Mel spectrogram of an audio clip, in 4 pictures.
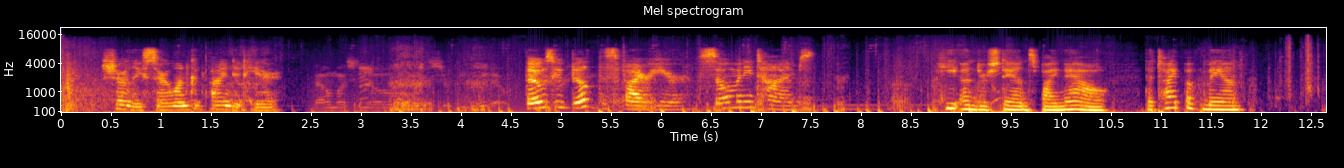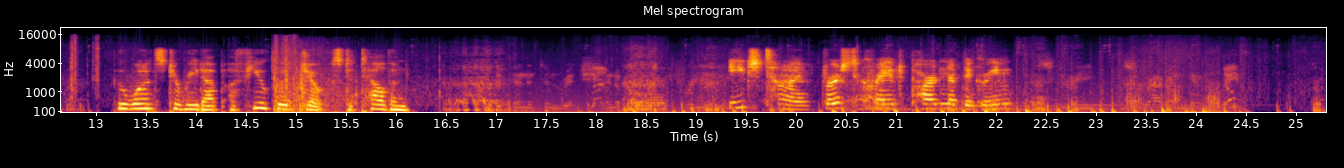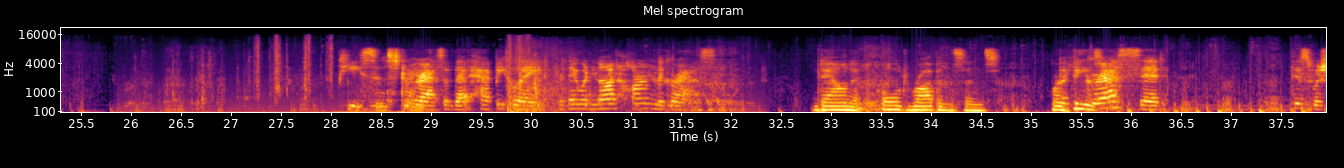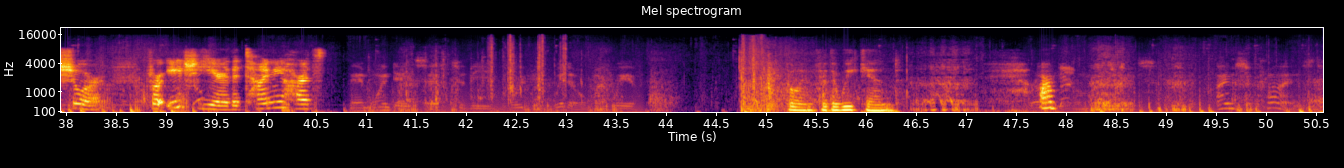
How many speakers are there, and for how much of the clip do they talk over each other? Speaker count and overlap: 4, about 10%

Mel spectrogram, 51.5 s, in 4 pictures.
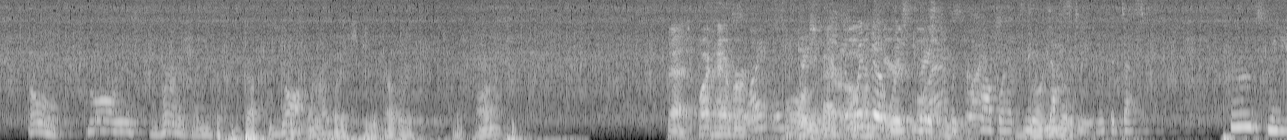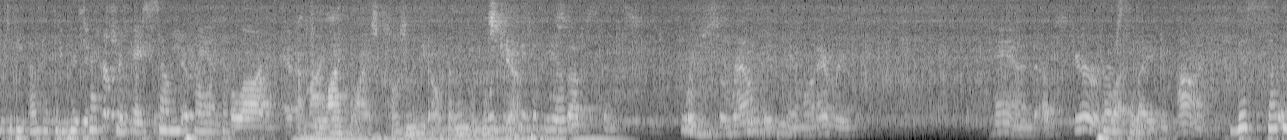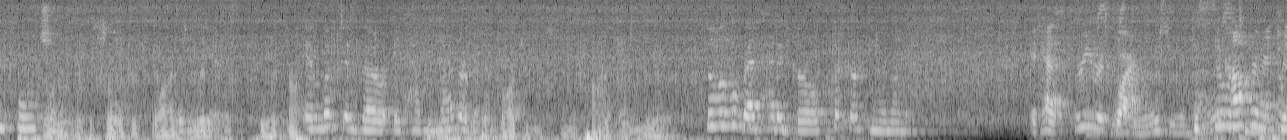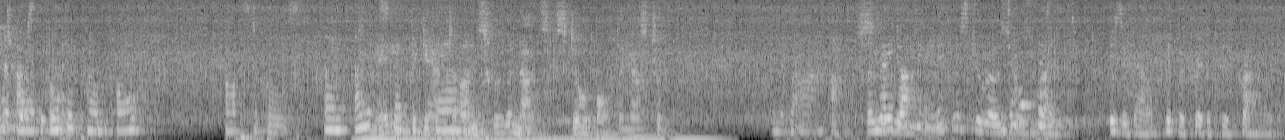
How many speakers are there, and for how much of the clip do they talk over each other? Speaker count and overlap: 10, about 45%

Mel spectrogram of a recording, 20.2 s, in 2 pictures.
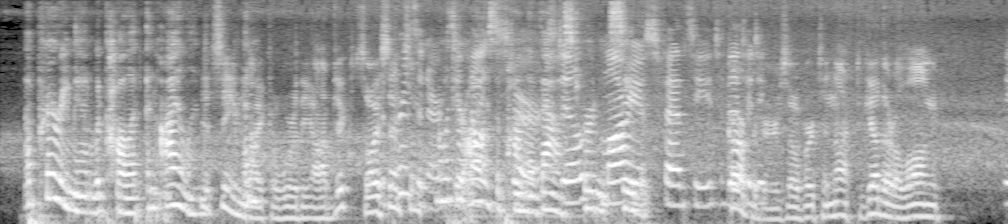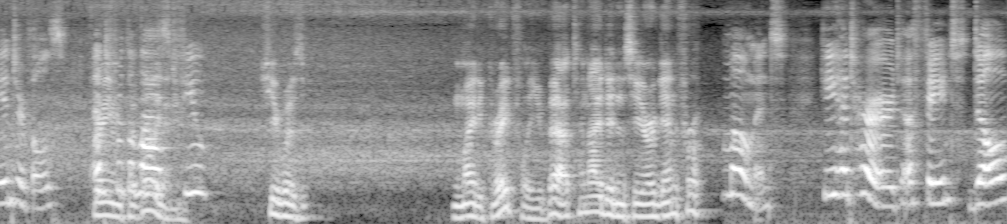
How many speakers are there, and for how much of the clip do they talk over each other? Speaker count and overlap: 3, about 26%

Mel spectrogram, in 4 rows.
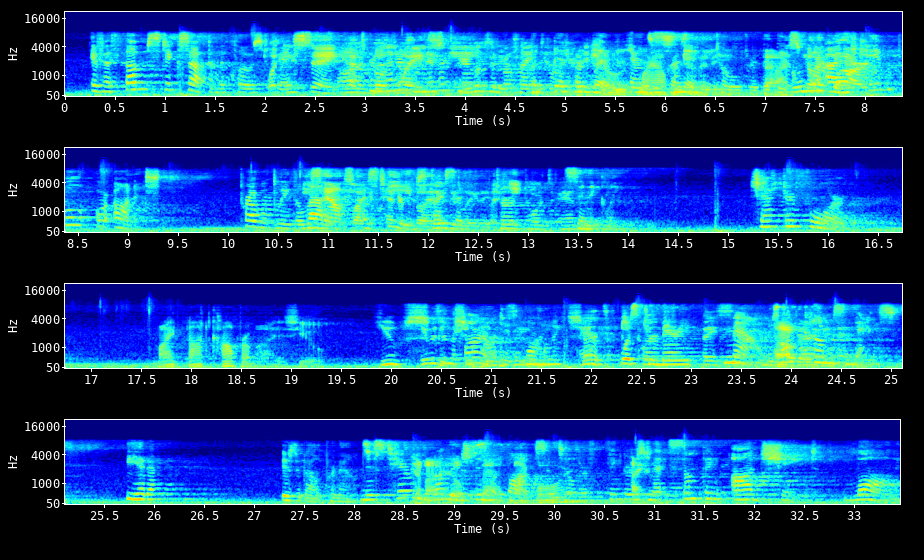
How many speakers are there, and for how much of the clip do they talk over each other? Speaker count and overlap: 7, about 51%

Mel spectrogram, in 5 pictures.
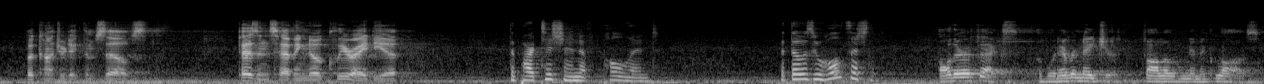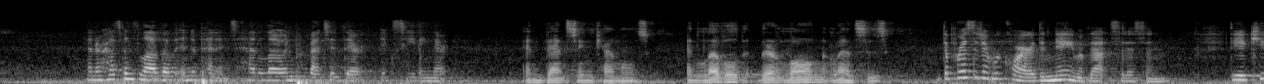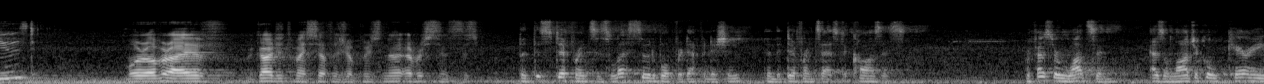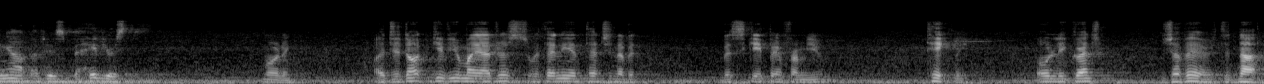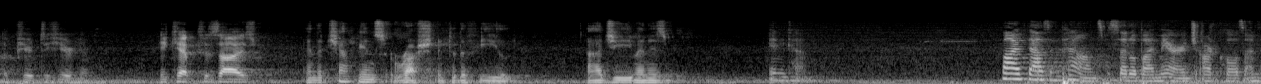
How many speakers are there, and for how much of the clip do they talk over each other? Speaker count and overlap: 7, no overlap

